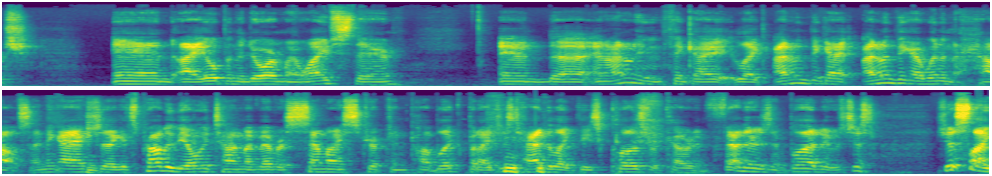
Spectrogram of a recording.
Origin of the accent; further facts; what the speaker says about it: Billings, Montana, United States; also born or lived in Baker, Montana; I grew up in Billings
